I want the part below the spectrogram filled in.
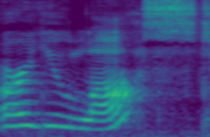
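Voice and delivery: acted-out stammering with fear, trembling and stuttered. Retelling asking the ghost girl a question: imitating a fearful stutter. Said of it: "I'm very stuttered".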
